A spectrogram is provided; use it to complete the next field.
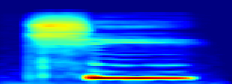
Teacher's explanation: It's like the ch in cheese, but again with that same wide smile and the tongue tip down low. There's a tiny puff of air with it.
